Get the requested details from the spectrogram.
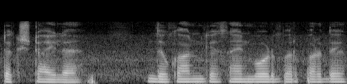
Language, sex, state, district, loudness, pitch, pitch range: Hindi, male, Uttar Pradesh, Lalitpur, -18 LUFS, 125 Hz, 120-125 Hz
